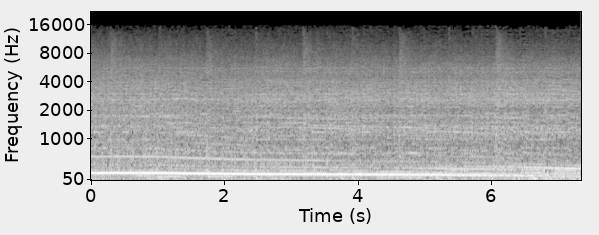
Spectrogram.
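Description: Kawasaki ZX-9R inline-four engine heard from the rider's seat, its revs falling slowly and steadily as the bike slows, with wind rushing past.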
